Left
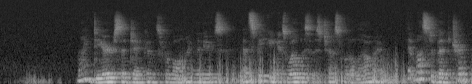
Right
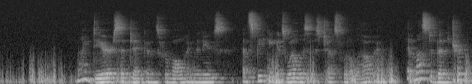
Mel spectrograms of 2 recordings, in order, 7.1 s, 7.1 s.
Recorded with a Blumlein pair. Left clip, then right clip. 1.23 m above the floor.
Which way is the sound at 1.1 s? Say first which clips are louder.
Right 2 dB; 50° right.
